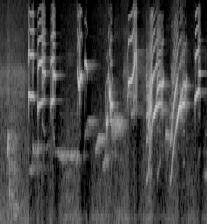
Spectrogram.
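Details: Kept Oriental magpie-robin, a prospective contest bird, in full, busy song packed with mixed phrases: sharp upward-sweeping whistles, stacked chirps and fast-sliding notes in quick bursts after a soft opening murmur.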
